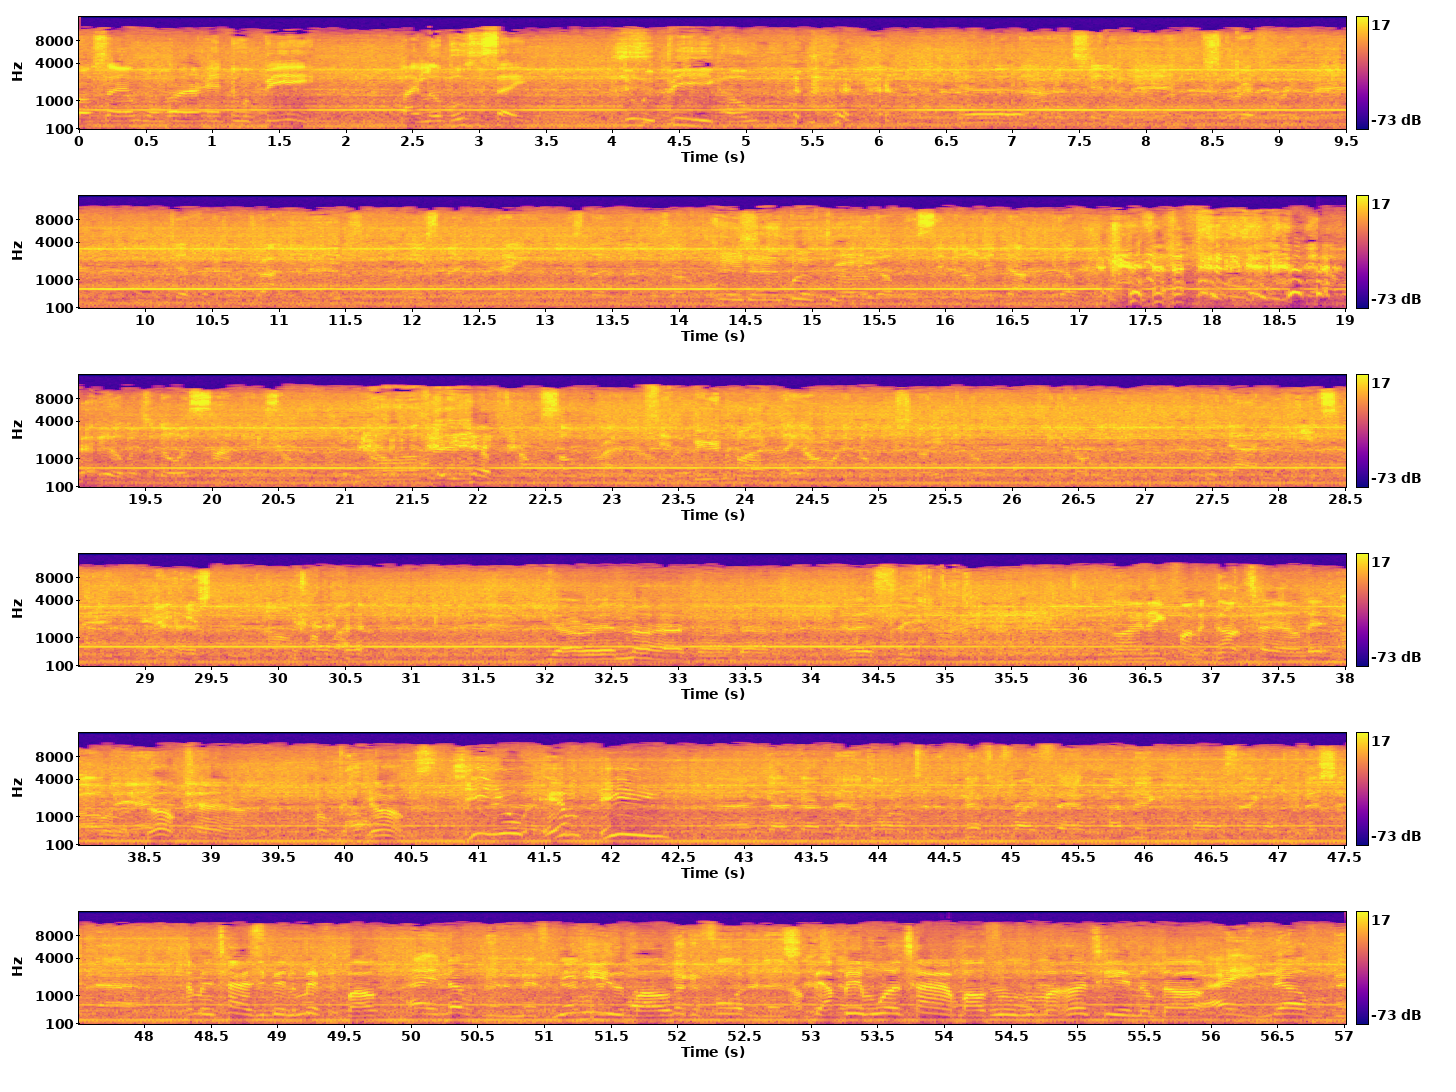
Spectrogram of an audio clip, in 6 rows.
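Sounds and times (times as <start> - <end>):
bus engine drone: 0.0 - 57.0
man talking: 0.0 - 57.0.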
